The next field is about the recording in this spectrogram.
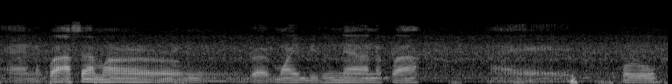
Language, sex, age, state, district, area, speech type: Assamese, male, 60+, Assam, Darrang, rural, spontaneous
